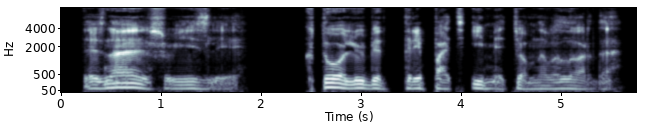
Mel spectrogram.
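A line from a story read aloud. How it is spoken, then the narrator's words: Growled. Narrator (Russian): прорычал Фенрир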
